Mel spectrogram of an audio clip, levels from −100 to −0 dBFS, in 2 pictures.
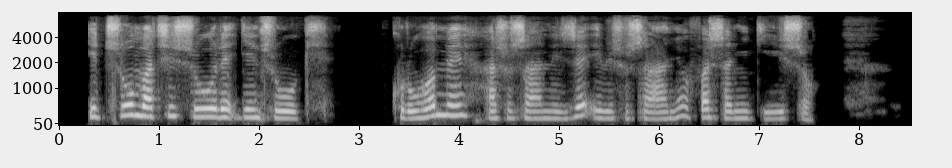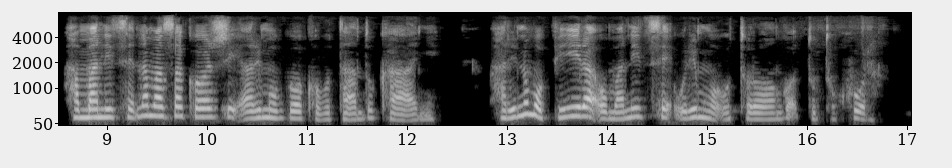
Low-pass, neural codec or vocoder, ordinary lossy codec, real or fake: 7.2 kHz; none; AAC, 32 kbps; real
